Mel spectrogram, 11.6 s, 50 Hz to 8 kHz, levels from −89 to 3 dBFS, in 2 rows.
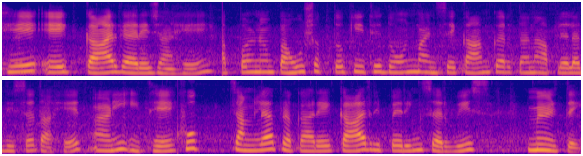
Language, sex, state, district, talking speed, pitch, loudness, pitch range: Marathi, female, Maharashtra, Pune, 135 wpm, 210 Hz, -27 LUFS, 195-230 Hz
